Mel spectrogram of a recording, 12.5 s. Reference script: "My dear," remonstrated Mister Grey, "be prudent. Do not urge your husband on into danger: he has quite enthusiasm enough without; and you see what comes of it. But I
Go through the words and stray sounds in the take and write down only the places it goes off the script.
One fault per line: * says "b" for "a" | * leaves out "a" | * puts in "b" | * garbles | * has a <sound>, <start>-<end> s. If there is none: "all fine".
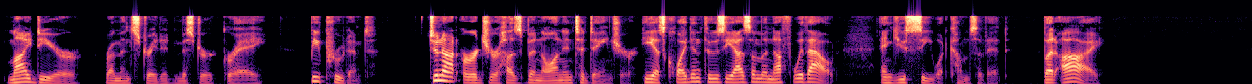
all fine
